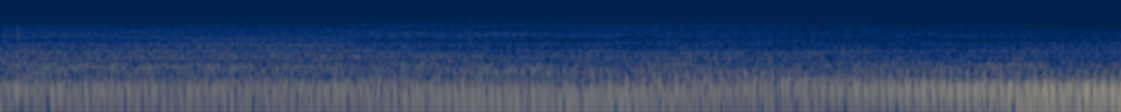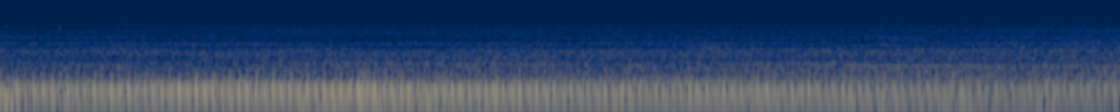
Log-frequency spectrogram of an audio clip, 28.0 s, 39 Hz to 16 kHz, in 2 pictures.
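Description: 1951 Lincoln Cosmopolitan's flathead V8 idling steadily, louder through the middle stretch, when heard from the rear by the exhaust.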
